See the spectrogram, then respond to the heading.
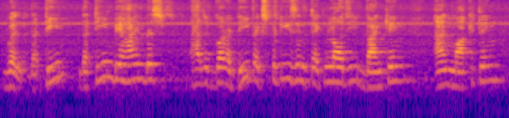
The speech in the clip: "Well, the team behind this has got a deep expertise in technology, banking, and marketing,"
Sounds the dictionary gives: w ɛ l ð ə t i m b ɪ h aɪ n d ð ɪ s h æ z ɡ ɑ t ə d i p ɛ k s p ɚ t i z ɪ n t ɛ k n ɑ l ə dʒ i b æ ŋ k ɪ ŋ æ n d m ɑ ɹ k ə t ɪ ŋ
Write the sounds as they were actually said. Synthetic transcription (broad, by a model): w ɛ l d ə t i m b ɪ h aɪ n d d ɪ s h æ z ɡ ɑ t ə d i p ɛ k s p ɚ t i z ɪ n t ɛ k n ɑ l ə dʒ i b æ ŋ k ɪ ŋ æ n d m ɑ ɹ k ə t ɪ ŋ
